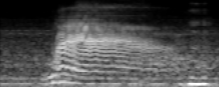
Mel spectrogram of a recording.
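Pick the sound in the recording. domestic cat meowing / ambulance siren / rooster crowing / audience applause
domestic cat meowing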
